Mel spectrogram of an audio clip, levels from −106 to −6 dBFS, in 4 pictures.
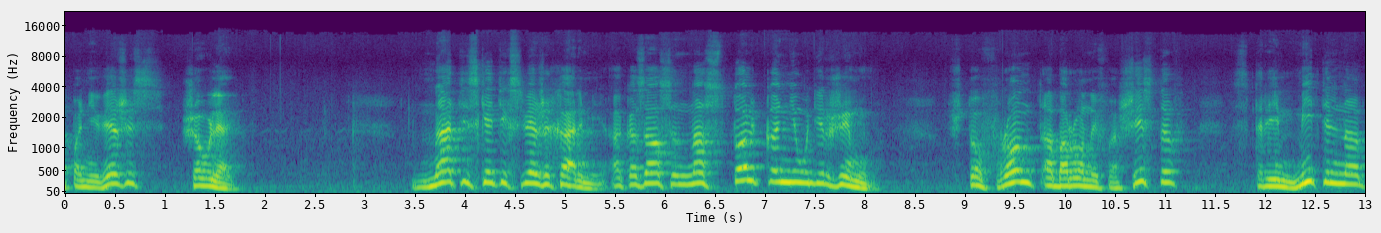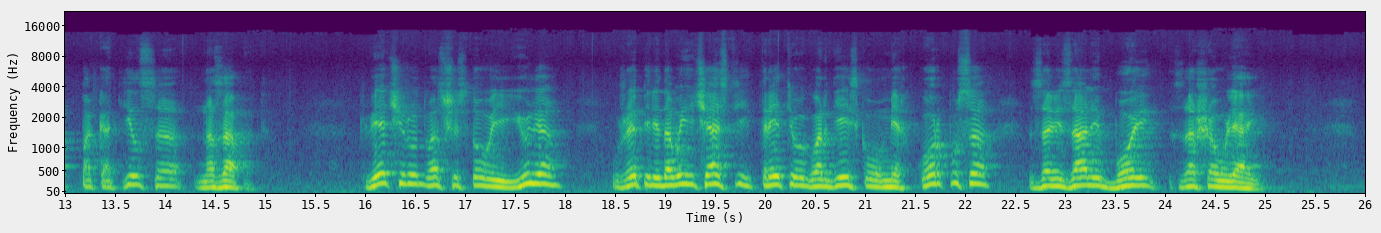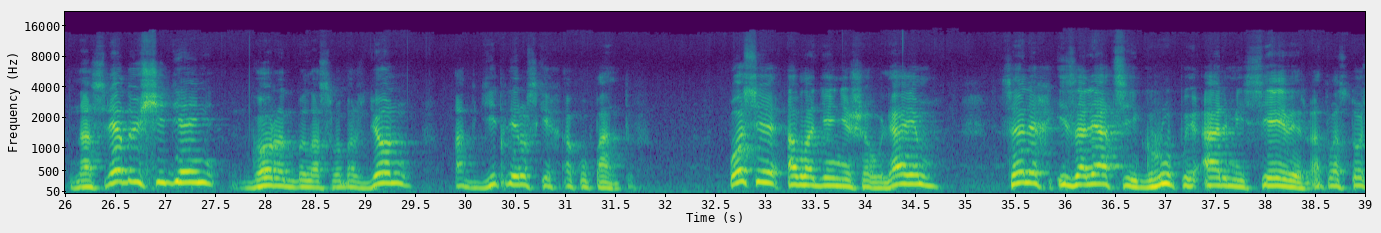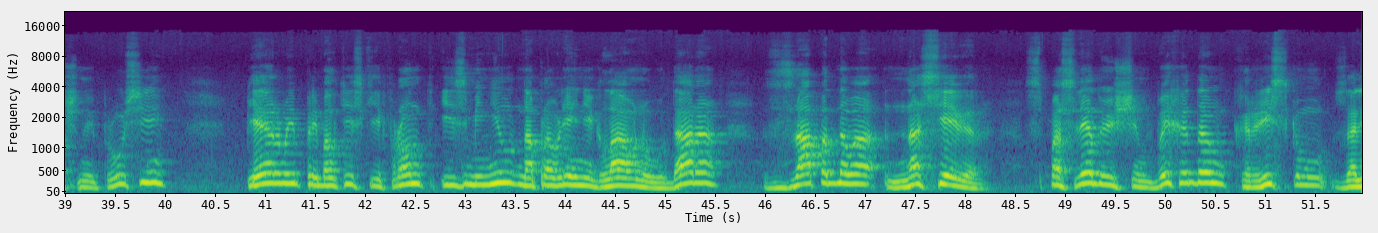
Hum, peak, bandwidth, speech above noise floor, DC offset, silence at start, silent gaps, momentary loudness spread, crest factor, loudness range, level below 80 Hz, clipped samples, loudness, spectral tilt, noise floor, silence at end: none; -6 dBFS; 8.8 kHz; 36 dB; under 0.1%; 0 s; none; 10 LU; 16 dB; 4 LU; -58 dBFS; under 0.1%; -20 LUFS; -8.5 dB/octave; -55 dBFS; 0 s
